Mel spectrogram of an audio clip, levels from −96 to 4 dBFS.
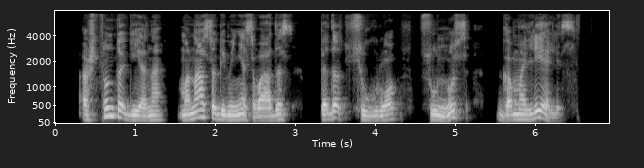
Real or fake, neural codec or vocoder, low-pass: real; none; 7.2 kHz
